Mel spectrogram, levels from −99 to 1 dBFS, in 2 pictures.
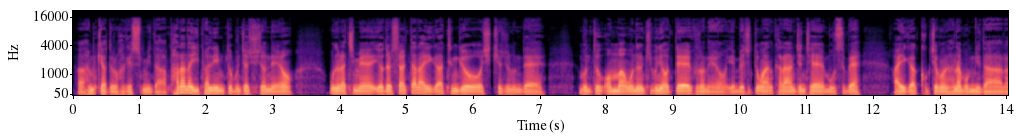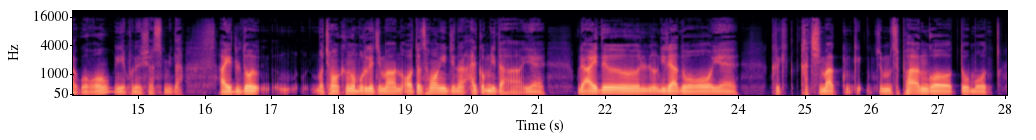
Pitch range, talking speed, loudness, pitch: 95-110 Hz, 295 characters per minute, -18 LUFS, 100 Hz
